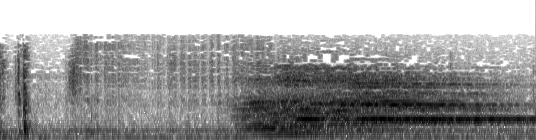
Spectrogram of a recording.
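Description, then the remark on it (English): A sharp click is followed by a long, drawn-out groaning creak as an old door of a dilapidated building slowly swings open, loud, stretching over several seconds with no talking. “I just felt a kind of foreboding as that door opened, that's all.”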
